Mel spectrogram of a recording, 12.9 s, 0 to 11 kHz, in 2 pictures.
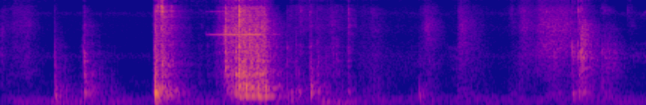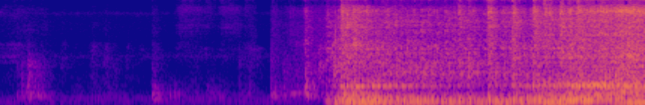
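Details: Yard Machines 21-inch single-stage snowblower, two-stroke on 50:1 mix, primed and choked after fuel line work: after some clattering it catches and settles into a steady, even run with no misses; normal running.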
